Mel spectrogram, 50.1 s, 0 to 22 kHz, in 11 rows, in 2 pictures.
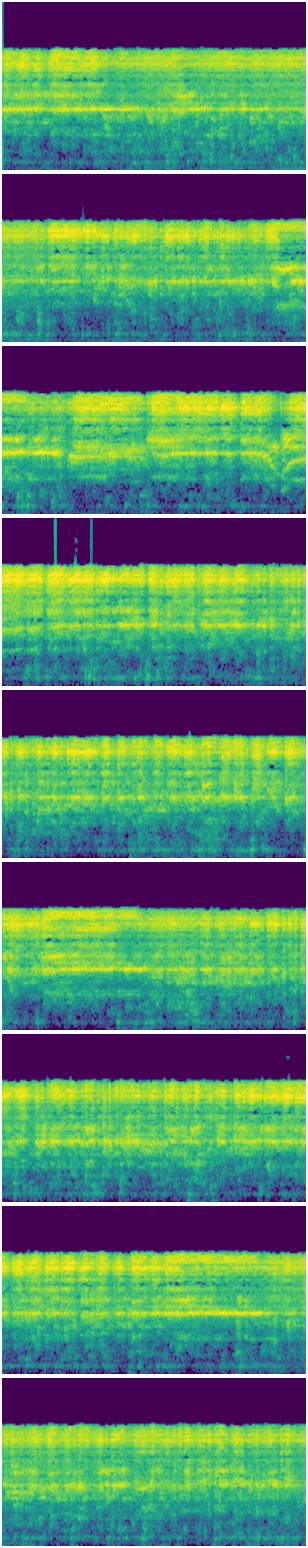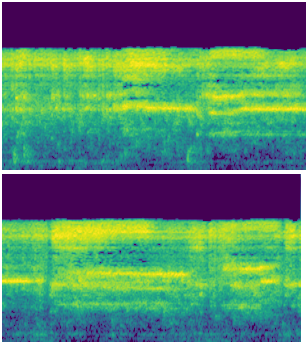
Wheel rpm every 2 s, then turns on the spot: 230, 230, 230, 230, 230, 230, 200, 220, 230, 230, 230, 230, 230, 230, 230, 230, 230, 230, 230, 230, 230, 240, 230, 220, 210.
none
